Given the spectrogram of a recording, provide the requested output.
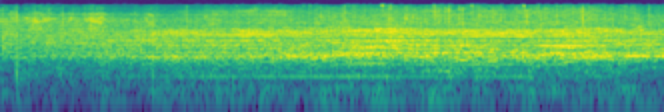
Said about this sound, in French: Les Français vont faire la fête toute la nuit, défilant dans les rues de la capitale et remontant en foule compacte les Champs-Élysées.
